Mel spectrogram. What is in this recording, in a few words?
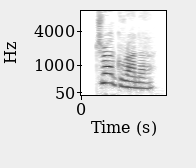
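"drug runner", British English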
